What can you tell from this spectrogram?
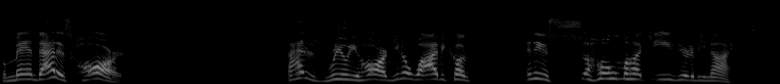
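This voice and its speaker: A man's voice: extremely high pitch, animated, measured pace, a bit bright, no room sound, clean studio sound. A man preaching a sermon as a pastor, talking conversationally and repeating phrases for emphasis. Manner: acts out quoted dialogue in other voices.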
